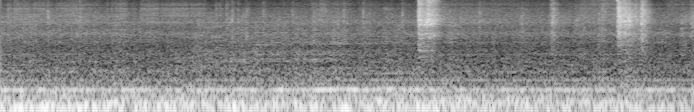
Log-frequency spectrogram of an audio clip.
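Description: Steady low rumble inside a moving tram in Schwerin, riding through a Plattenbau housing estate, a continuous droning hum with occasional brief hissing or squealing bursts from the wheels and rails, no voices.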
